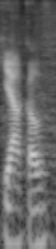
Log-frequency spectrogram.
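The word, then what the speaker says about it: יעקב: go for Jacob cuz apparently the way you pronounce his name in Hebrew is yako you may be a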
